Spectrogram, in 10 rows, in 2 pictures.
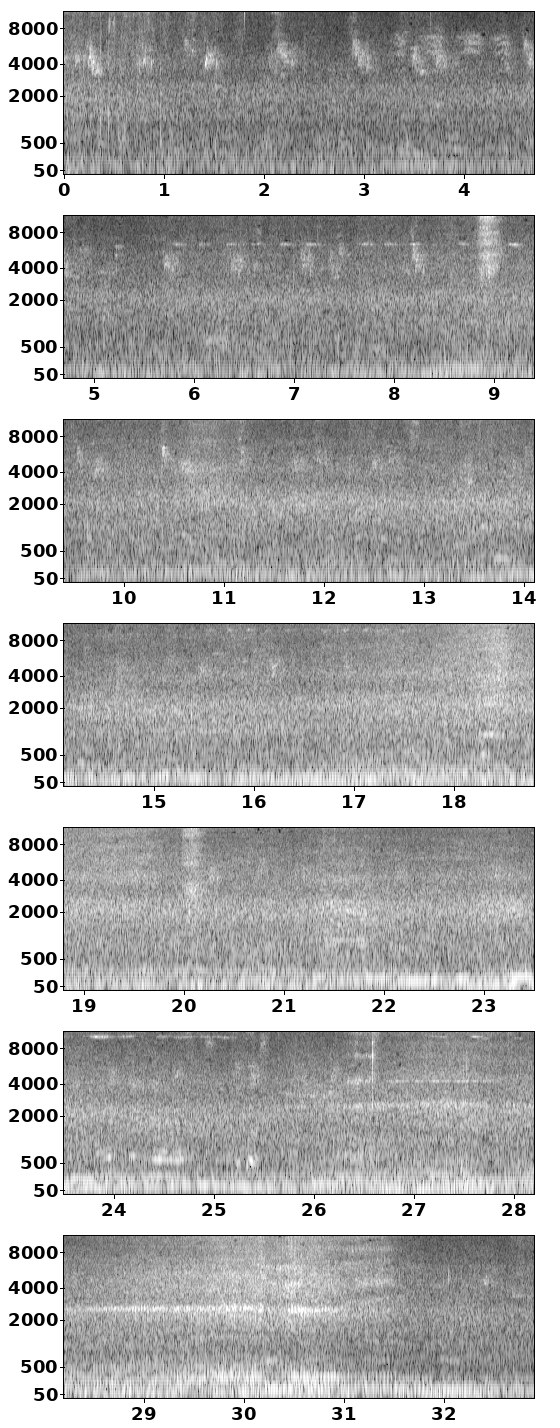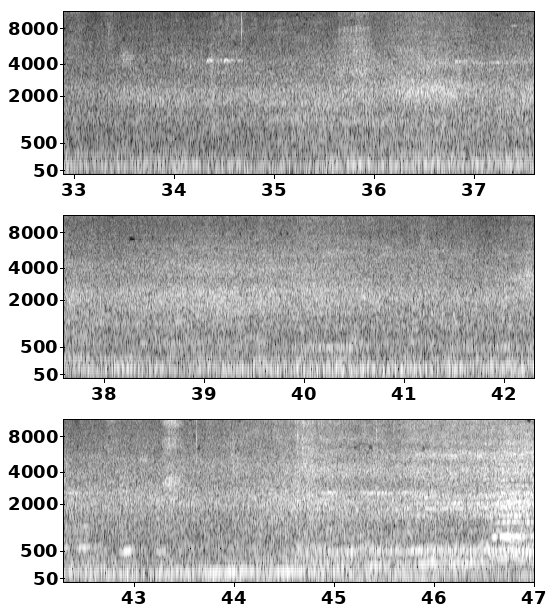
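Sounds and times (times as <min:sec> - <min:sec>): low street rumble: 0:00.0 - 0:47.0.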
